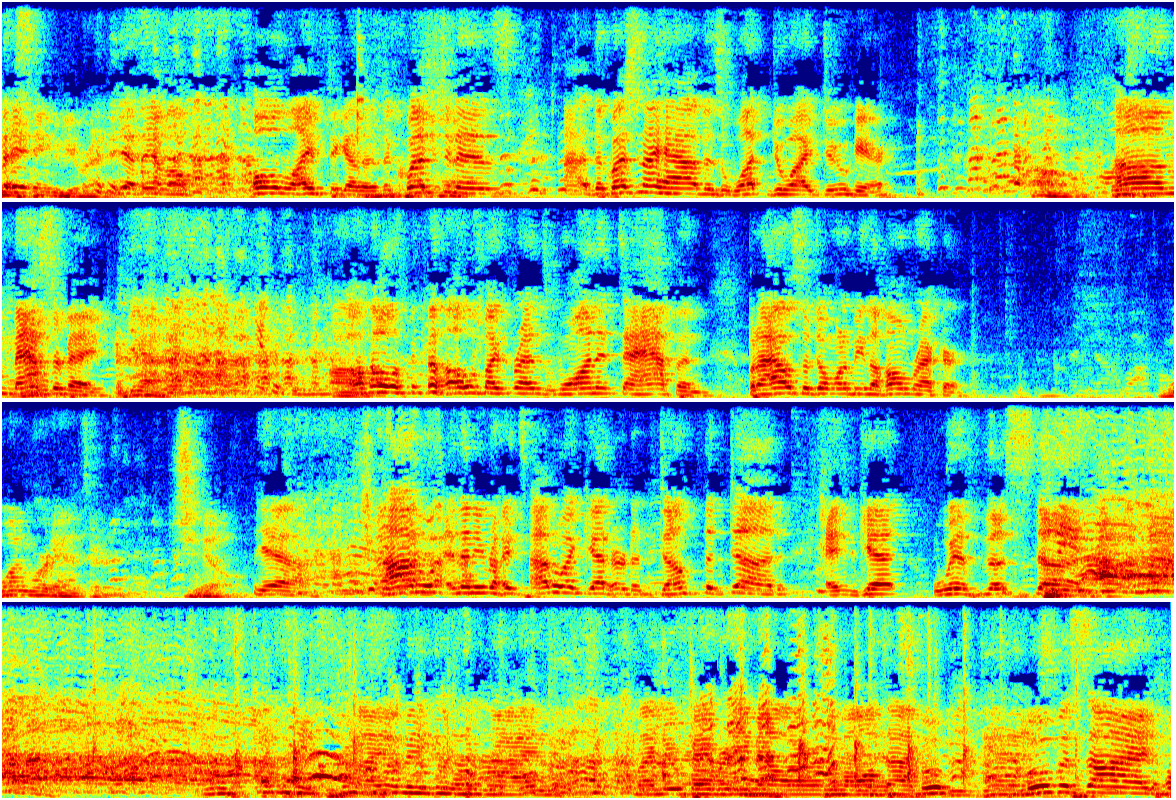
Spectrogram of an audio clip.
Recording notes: LIVE From Zanies In Chicago. Live from Zanies Comedy Club in Chicago.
